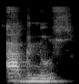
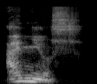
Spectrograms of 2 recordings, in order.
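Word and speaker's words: agnus: latín es lo mismo entonces en lugar de decir a menús se dice a news años es el cordero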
